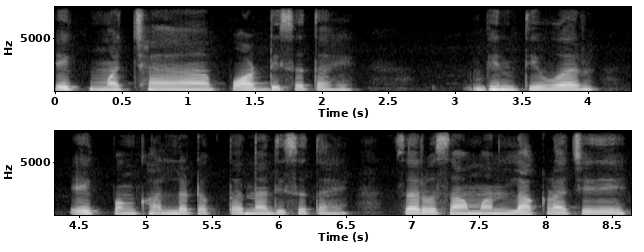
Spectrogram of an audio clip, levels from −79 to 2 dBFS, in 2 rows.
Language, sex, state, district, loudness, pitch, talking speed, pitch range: Marathi, female, Maharashtra, Solapur, -17 LUFS, 200 Hz, 120 wpm, 195-210 Hz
